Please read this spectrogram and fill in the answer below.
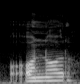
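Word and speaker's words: honour: तो hair ऑनर honest आवर। तेणु सब देखो एच अच्छी कि साउंड हो ओ आ।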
